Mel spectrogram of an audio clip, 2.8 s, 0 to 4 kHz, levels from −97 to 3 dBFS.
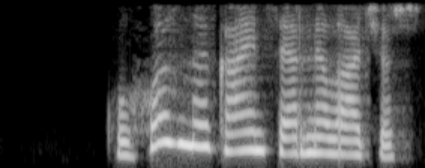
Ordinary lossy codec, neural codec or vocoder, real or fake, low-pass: AAC, 24 kbps; codec, 16 kHz, 4.8 kbps, FACodec; fake; 3.6 kHz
